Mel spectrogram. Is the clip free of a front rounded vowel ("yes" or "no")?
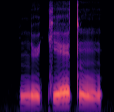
no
